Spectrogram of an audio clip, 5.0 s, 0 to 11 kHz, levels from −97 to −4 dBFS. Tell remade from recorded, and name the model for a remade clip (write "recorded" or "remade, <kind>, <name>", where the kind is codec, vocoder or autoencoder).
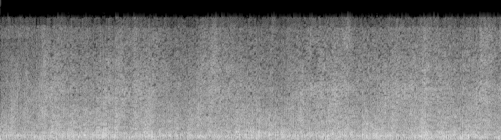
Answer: remade, vocoder, WaveNeXt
